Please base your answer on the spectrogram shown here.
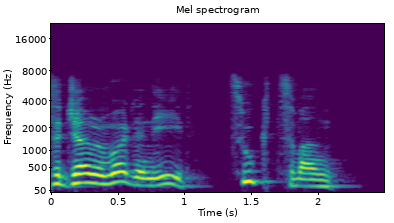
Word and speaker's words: Zugzwang: But it's a german word indeed: Zugzwang. Because germans are pronouncing the 'z' in the alphabet like a 's'. Very sharp. Zugzwang.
